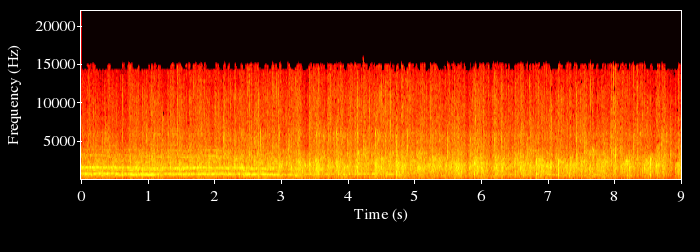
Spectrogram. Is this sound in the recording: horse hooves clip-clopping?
no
